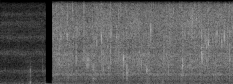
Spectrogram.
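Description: A steady bubbling, hissing wash of salted water at a rolling boil with fusilli pasta in it starts abruptly and holds evenly, close by, with small pops scattered through it.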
